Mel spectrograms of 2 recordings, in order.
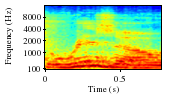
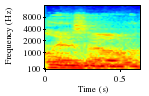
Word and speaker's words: Rizzo: kikki's not the father so that's Rizzo not lizo that's what I call that right there we got a grease fans Ki that's how you would know um Rizzo rhymes with lizo so I did culture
